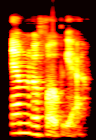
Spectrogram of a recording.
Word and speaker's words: emetophobia: But I believe it's called emetophobia. That's how you say it.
